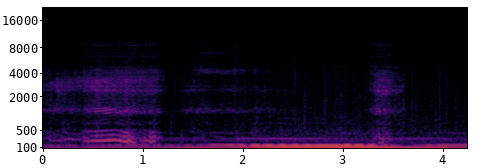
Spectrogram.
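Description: A man snoring in several rasping breaths over a steady low hum that grows louder.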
